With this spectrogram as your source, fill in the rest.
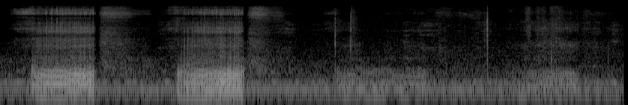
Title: English Bulldog, Turk Snoring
